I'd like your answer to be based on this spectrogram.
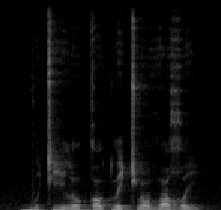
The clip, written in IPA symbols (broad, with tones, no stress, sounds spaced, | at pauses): b u˥˧ cʰ i˥˧ l o˥ ɡ ɔ˧˩ tʷ ɛ˥ cʰ u˧ ðˤ ø˥˧ ʁʷ i˧˩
